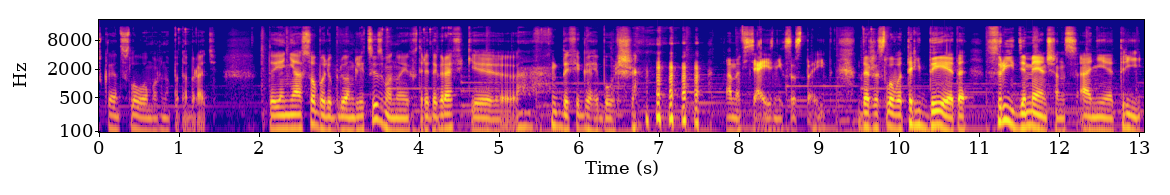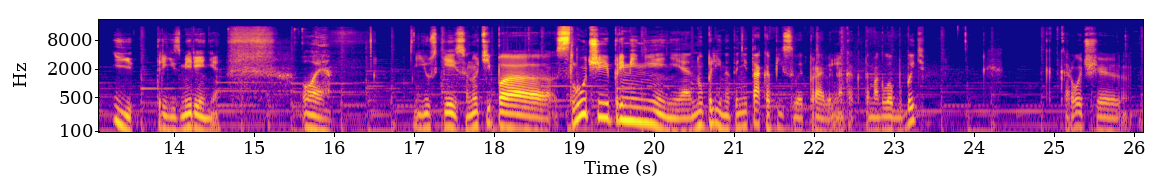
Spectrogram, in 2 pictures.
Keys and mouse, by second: 0.9 click, 4.0 click, 4.6 g, 14.8 e, 15.1 e.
